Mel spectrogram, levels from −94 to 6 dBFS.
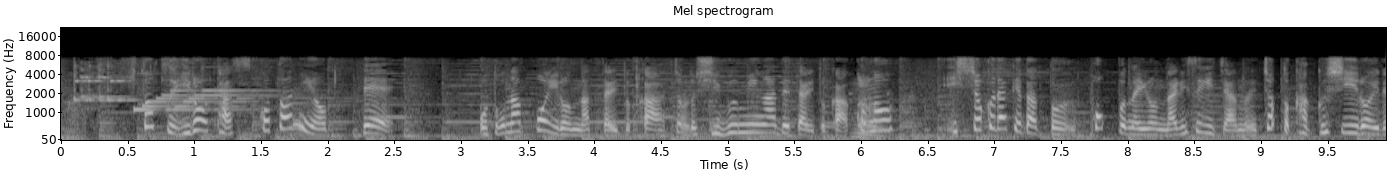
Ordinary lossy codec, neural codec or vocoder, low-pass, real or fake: none; none; 7.2 kHz; real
